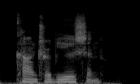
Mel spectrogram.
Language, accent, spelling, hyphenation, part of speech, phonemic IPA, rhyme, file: English, US, contribution, con‧tri‧bu‧tion, noun, /ˌkɑntɹɪˈbjuʃən/, -uːʃən, En-us-contribution.ogg
- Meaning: 1. Something given or offered that adds to a larger whole 2. An amount of money given toward something 3. The act of contributing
